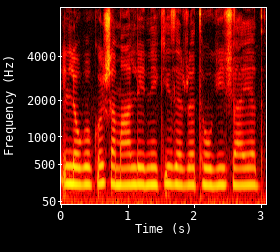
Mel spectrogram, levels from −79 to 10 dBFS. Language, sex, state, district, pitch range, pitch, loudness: Hindi, female, Bihar, Kaimur, 220-230 Hz, 225 Hz, -18 LUFS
